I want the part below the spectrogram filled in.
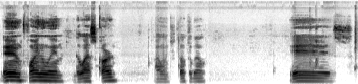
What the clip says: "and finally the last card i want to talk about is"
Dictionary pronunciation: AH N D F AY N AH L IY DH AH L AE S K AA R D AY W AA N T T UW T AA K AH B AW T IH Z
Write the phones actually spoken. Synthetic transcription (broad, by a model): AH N F AY N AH W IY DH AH W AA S K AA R AY W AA N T T UW T AA K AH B AW T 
